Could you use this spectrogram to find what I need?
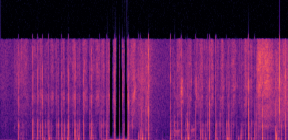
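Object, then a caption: Glitter-covered cardboard hardcover notebook. A small silver glitter-covered hardcover notebook with a cardboard cover, solid and held upright in both hands, is tapped and scratched with long nails on its textured glitter surface. Quick, irregular dry taps and gritty scratches blend with low, soft thumps, swelling into a louder, heavier stretch of rubbing about two seconds in before settling back into fast tapping.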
